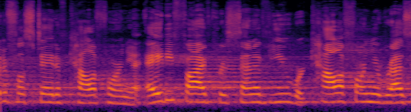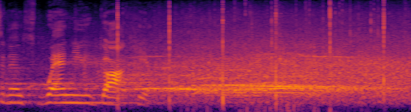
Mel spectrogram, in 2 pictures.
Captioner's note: applause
